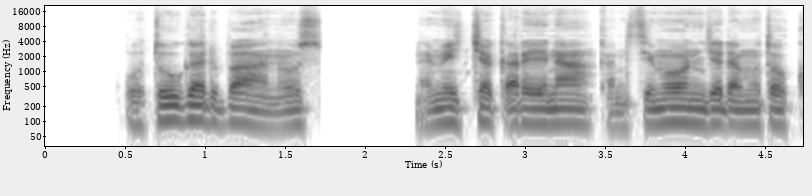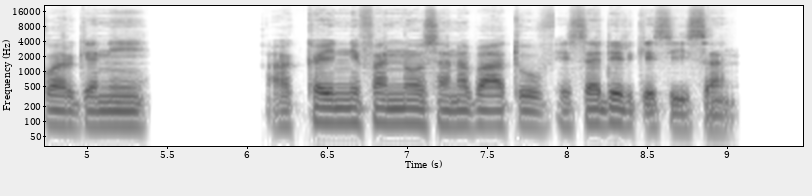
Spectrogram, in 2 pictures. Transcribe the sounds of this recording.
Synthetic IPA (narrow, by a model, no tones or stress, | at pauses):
ʔʊt̪uːɡɐd̪baːnʊs | nʔɐ̰mɪt͡ʃːɐkʼɐɾe̞ːnaːkɐnsɪmo̞ːnd͡ʒɛᶑɐmʊt̪ɔkːɔɐɾɡɐniː | ɐ̰kːɐɪnːɪfɐnːo̞ːsɐnɐbaːt̪uːfɪsɐd̪ɪɾkʼɪsiːsɐ̰n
